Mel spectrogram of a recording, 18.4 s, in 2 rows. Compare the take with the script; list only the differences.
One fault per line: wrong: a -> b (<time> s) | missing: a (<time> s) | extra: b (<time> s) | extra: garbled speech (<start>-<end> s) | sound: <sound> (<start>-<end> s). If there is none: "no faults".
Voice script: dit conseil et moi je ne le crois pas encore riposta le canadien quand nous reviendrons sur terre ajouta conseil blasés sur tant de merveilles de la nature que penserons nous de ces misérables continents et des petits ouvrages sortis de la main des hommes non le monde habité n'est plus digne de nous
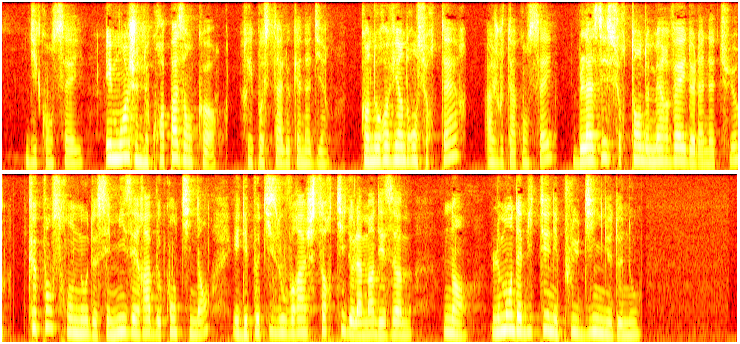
no faults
